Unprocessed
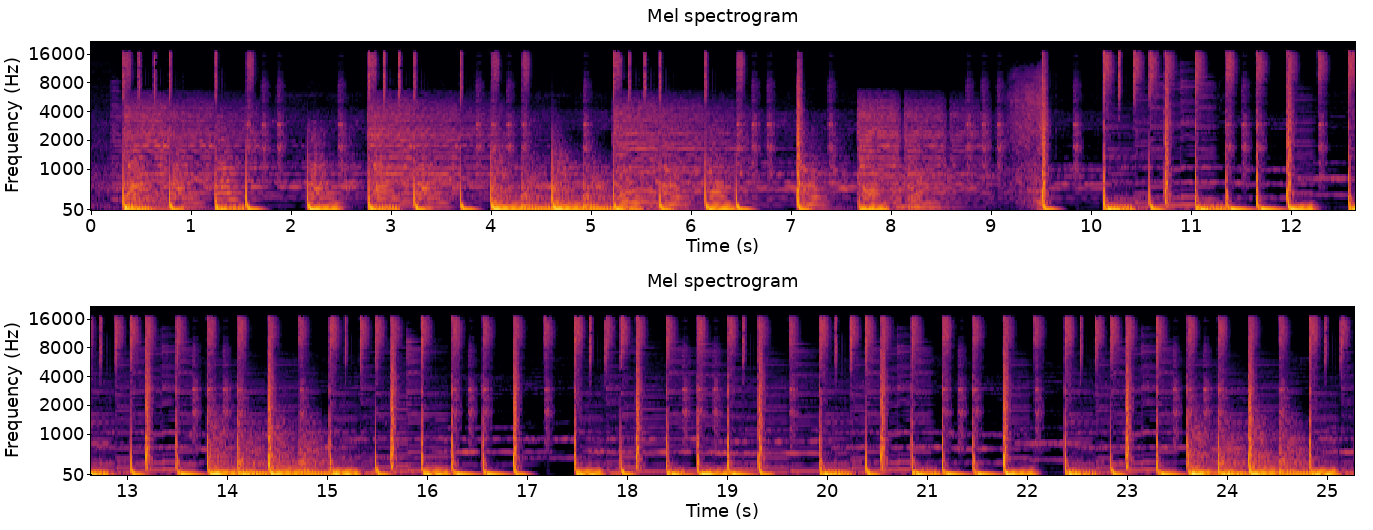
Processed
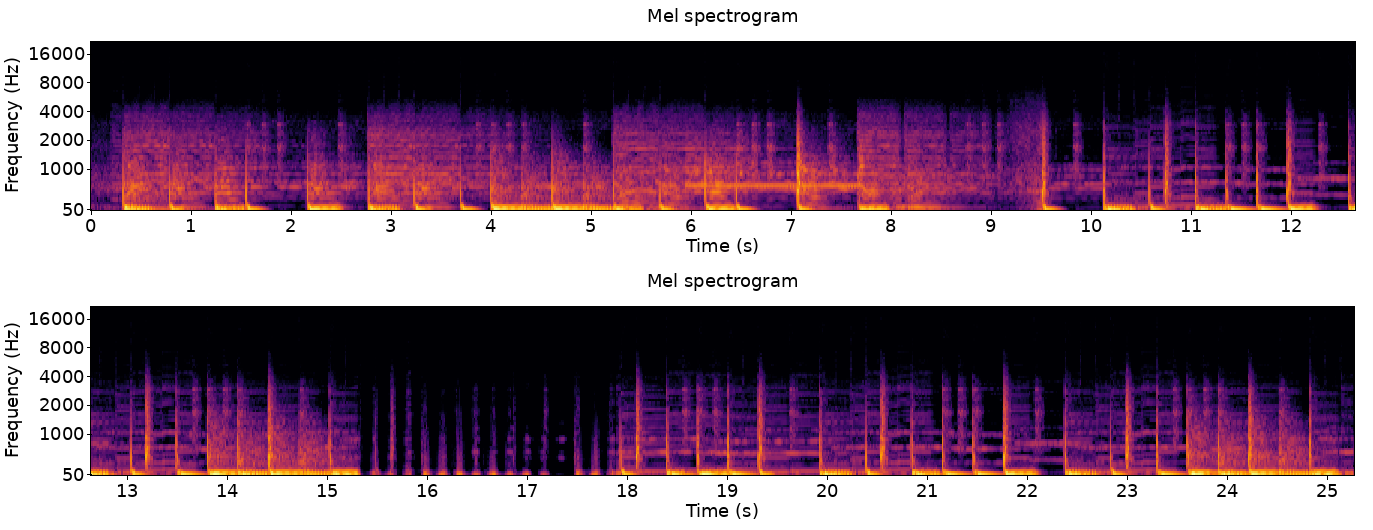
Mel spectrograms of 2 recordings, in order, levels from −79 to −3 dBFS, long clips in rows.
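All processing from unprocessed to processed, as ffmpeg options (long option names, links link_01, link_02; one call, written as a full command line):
ffmpeg -i in.wav -filter_complex "[0:a]asettb=1/sr,asplit=3[link_01][link_02][link_03];[link_01]atrim=end=5.944[link_04];[link_02]atrim=start=5.94:end=7.73,asetpts=PTS-STARTPTS,afade=type=in:duration=0.004:curve=qsin,afade=type=out:start_time=1.786:duration=0.004:curve=qsin,equalizer=frequency=990:width=0.77:gain=7.5,aeval=exprs='val(0)+0.0282*sin(2*PI*620*n/s)':channel_layout=same[link_05];[link_03]atrim=start=7.726[link_06];[link_04][link_05]acrossfade=duration=0.004:curve1=hsin:curve2=qsin[link_07];[link_07][link_06]acrossfade=duration=0.004:curve1=qsin:curve2=hsin,asettb=1/sr,asplit=3[link_08][link_09][link_10];[link_08]atrim=end=15.314[link_11];[link_09]atrim=start=15.31:end=17.9,asetpts=PTS-STARTPTS,afade=type=in:duration=0.004:curve=qsin,afade=type=out:start_time=2.586:duration=0.004:curve=qsin,aeval=exprs='(tanh(31.6*val(0)+0.55)-tanh(0.55))/31.6':channel_layout=same,aecho=1:1:231:0.282,atrim=end_sample=114219,aeval=exprs='val(0)*pow(10,-36*(0.5-0.5*cos(2*PI*5.9*n/s))/20)':channel_layout=same[link_12];[link_10]atrim=start=17.896[link_13];[link_11][link_12]acrossfade=duration=0.004:curve1=hsin:curve2=qsin[link_14];[link_14][link_13]acrossfade=duration=0.004:curve1=qsin:curve2=hsin,acrossover=split=3600[link_15][link_16];[link_16]acompressor=threshold=-41dB:ratio=4:attack=1:release=60[link_17];[link_15][link_17]amix=inputs=2:normalize=0,firequalizer=gain_entry='entry(110,0);entry(190,-12);entry(440,-2);entry(5200,-19);entry(7900,-25)':delay=0.05:min_phase=1,volume=4.5dB" out.wav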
